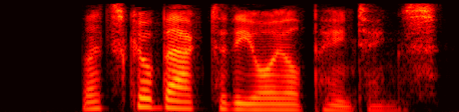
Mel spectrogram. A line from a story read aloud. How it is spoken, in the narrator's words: she said softly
